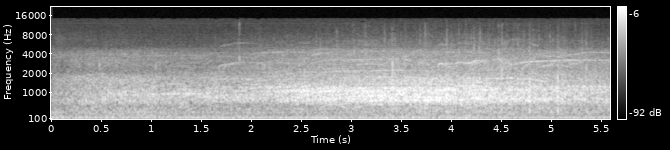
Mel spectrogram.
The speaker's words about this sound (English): that shouldn't get such a big cheer.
